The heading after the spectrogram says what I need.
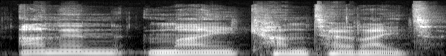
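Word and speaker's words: AnnenMayKantereit: So it's 3 words, 3 names. It's Annen, Mai, and then Kantereit. Just spell it like that. Annen, Mai, Kantereit.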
